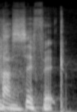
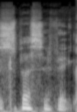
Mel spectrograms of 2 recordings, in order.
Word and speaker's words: specific: but now you're doing cockney slap yeah about mispronunciation well that is mispractical pacific instead of specific specific that's not cockney slang you're not going i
